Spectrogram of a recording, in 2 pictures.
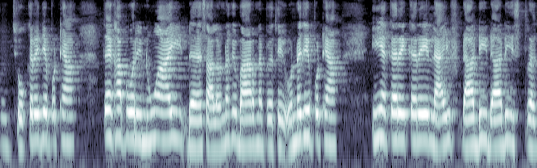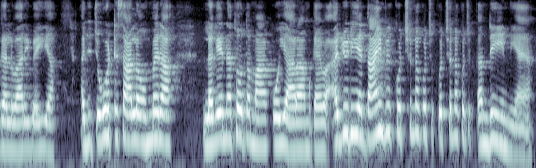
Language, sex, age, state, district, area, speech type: Sindhi, female, 60+, Gujarat, Surat, urban, spontaneous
